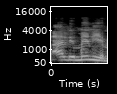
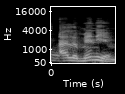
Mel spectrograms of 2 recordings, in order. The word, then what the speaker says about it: aluminium: No, aluminium is correct. Aluminium is the correct pronunciation. Okay. Oh, really? Oh, okay. Yes, that's the British pronunciation.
